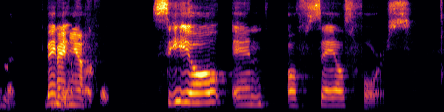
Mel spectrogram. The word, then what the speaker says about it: Benioff: How do you pronounce that? Benioff.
